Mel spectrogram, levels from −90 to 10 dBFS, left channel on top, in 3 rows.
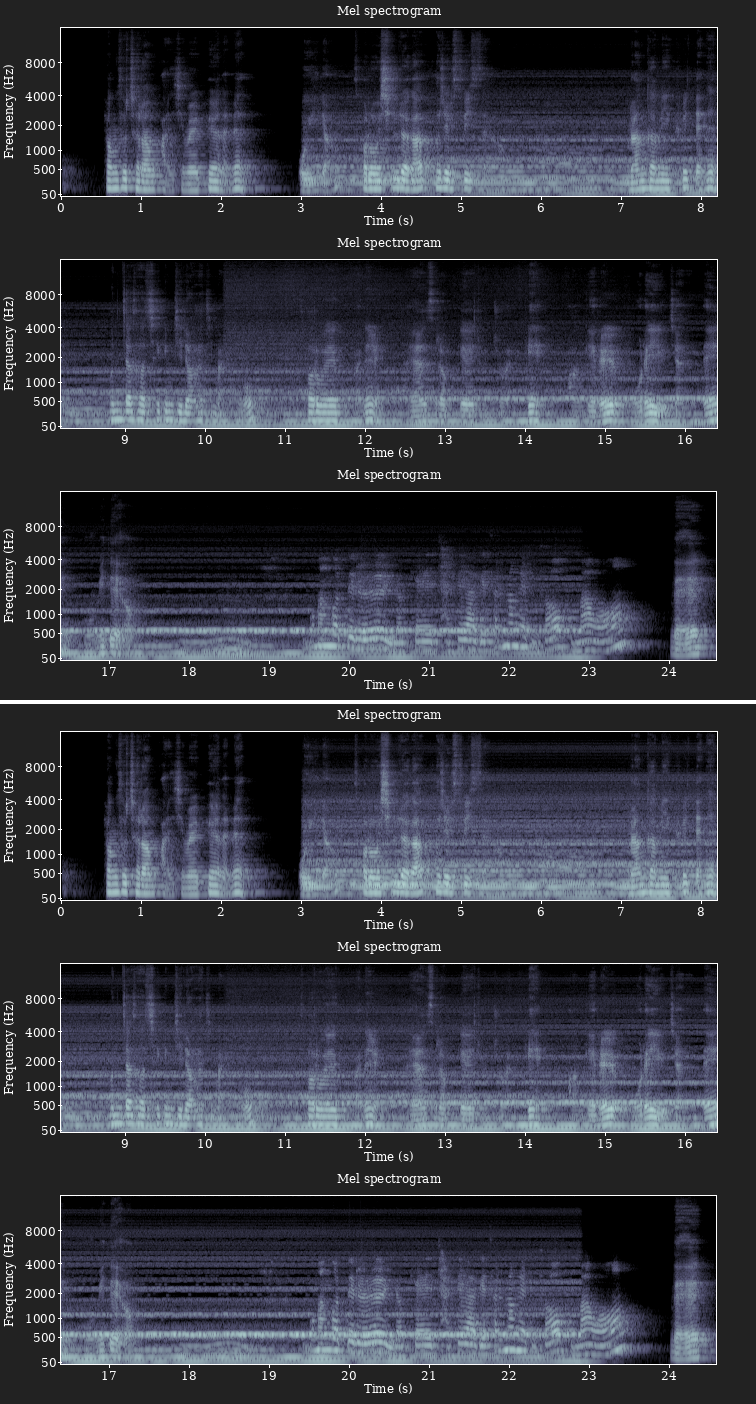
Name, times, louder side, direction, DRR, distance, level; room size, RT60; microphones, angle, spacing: voice 1, 0.6-2.3 3.0-5.5 7.1-8.2 8.8-10.6 11.3-12.2 12.5-14.2 14.5-17.3 24.0-24.4, right 1 dB, 15° right, 5 dB, 0.6 m, -23 dB
sound 1, 3.0-22.9, right 5 dB, 85° right, 0.5 m, -26 dB
voice 2, 6.0-6.9 17.9-18.8 19.4-23.5, right 2 dB, 70° right, 6 dB, 1.2 m, -27 dB
sound 2, 10.2-15.3, equal, 40° left, 2.8 m, -46 dB
sound 3, 15.4-16.9 17.5-19.4, left 4 dB, 80° left, 0.7 m, -42 dB
14.0 x 4.6 x 5.4 m, 0.70 s
head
